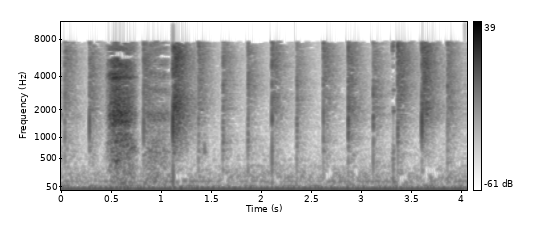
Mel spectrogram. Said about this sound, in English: My hand is just slapping her cunt. Oh, God. She says harder. Oh, harder. I slap her so hard.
